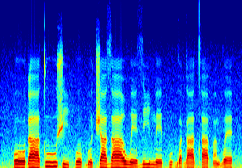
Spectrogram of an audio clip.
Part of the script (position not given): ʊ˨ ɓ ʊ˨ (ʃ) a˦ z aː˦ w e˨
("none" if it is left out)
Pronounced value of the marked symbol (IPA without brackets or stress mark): t͡ʃ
